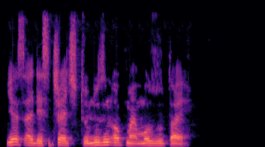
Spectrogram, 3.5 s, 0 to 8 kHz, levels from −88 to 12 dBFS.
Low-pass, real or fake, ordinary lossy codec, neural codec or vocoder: 7.2 kHz; real; none; none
